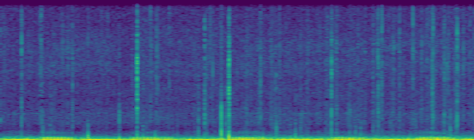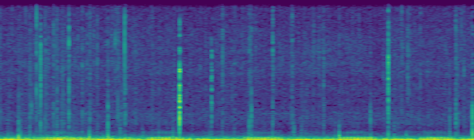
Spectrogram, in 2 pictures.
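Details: Low purring cat, rhythmic rumbling swells repeating about every second, set against the popping and crackling of a wood fire in a fireplace.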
